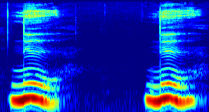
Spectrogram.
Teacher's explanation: 느 소리가 납니다. 혀끝이 앞니 위쪽 잇몸에 닿았다가 떨어지면서 소리를 냅니다. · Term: 니은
